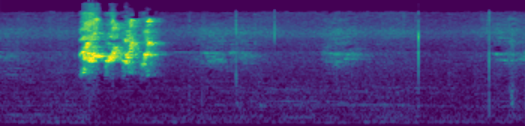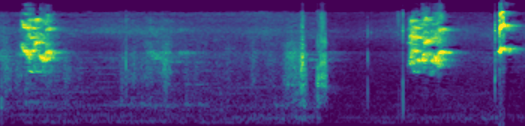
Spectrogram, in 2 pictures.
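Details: Adult fighter lovebird giving a ngekek call, used to provoke silent lovebirds into answering. Three harsh, shrill, high-pitched chattering bursts, each about half a second long and spaced roughly three seconds apart, over a low steady background hum.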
